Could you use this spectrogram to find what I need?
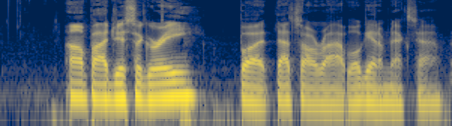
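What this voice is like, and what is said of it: Put-on Southern American accent. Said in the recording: “I just gave him a Southern accent”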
